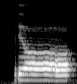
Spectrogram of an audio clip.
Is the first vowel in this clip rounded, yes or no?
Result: yes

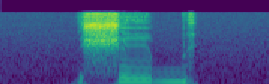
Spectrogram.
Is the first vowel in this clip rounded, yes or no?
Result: no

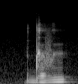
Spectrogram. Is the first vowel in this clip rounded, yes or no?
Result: no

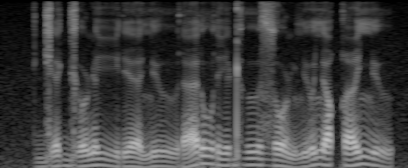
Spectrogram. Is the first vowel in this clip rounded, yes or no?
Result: no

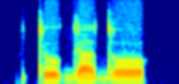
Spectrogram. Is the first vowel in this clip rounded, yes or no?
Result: yes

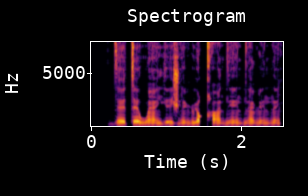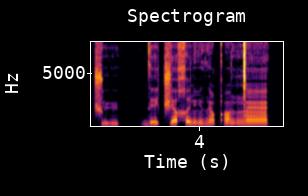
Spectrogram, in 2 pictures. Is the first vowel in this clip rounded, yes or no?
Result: no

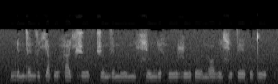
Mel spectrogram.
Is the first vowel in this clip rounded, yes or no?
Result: no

